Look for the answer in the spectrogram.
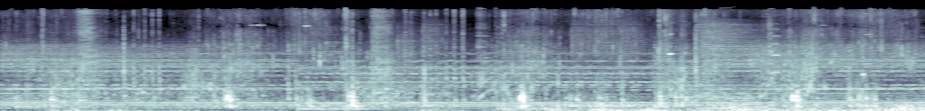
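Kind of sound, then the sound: vehicle, rowboat moving through water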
